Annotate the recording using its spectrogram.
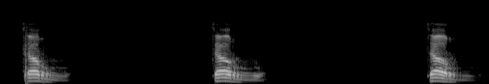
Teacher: So here we see the ra is got a sakin. So the letter before it has a fatha. That means this ra will be heavy.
